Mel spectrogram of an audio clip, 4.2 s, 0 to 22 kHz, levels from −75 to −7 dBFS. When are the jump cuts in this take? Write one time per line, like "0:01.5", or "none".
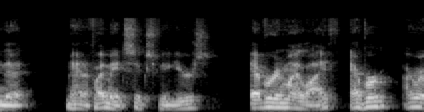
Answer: none

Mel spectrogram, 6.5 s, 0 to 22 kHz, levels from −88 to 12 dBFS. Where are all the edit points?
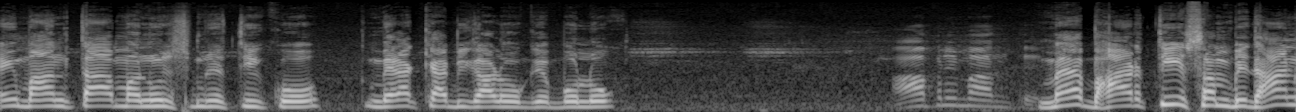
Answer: none

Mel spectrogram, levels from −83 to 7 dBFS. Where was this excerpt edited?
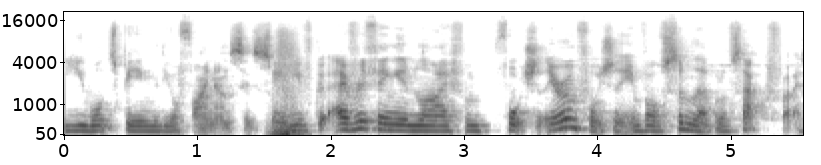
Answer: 0:01.5

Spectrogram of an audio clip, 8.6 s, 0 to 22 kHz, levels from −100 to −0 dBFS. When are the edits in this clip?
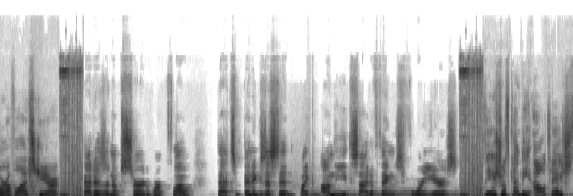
0:00.9
0:07.2

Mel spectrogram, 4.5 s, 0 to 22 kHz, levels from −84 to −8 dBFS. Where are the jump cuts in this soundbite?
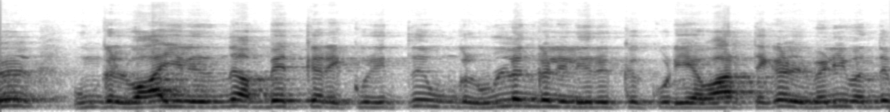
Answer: none

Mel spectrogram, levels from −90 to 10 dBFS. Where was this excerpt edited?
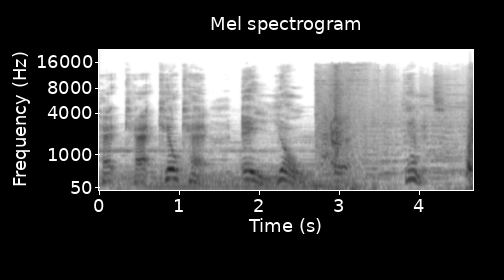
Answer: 0:02.7

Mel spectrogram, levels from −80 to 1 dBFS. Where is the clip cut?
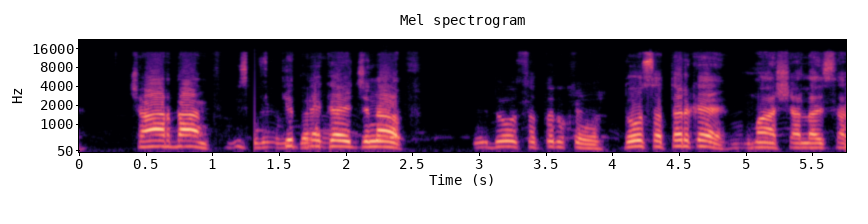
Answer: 0:01.3

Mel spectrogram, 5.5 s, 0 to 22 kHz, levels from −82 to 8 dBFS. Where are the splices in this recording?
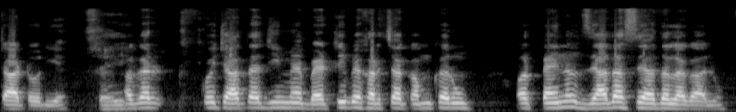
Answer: none

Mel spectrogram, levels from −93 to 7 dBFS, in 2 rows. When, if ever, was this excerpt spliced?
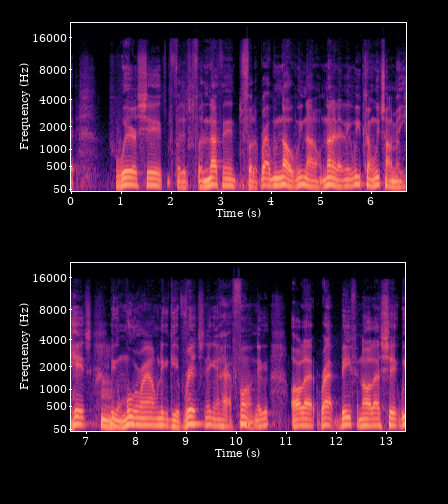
none

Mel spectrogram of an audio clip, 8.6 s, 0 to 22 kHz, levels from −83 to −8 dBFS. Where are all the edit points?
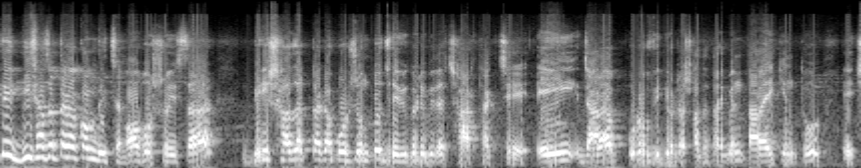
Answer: none

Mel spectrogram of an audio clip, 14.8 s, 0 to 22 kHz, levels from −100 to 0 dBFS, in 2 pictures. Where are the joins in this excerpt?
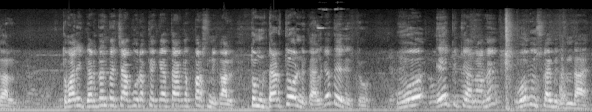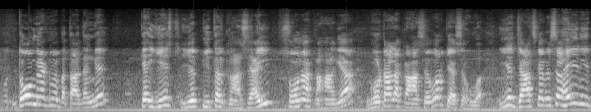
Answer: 0:07.5

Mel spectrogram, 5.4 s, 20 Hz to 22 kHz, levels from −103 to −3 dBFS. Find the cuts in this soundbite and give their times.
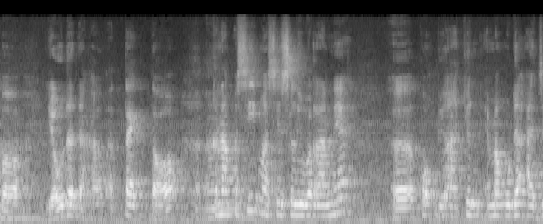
none

